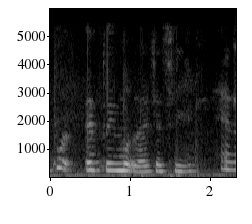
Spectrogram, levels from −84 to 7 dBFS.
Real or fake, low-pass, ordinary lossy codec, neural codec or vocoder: real; 5.4 kHz; none; none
